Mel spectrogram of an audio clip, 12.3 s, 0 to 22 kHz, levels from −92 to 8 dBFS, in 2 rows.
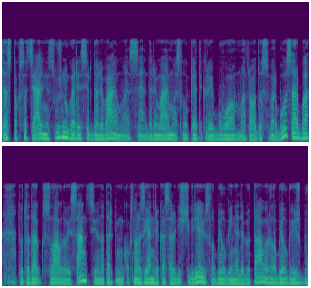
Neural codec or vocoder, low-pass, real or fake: codec, 16 kHz, 16 kbps, FunCodec, trained on LibriTTS, 50 frames a second; 7.2 kHz; fake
